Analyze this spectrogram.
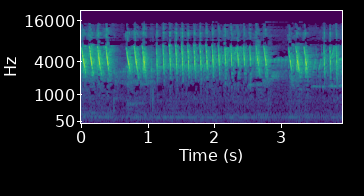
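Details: Hill prinia singing vigorously for use as a training master: a long, steady run of high, clipped chip notes, roughly seven per second, then a brief pause and a fresh burst of paired sharp notes.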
